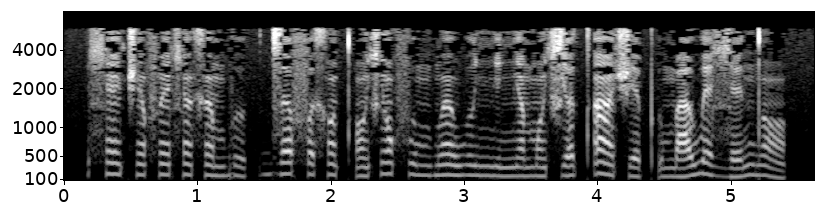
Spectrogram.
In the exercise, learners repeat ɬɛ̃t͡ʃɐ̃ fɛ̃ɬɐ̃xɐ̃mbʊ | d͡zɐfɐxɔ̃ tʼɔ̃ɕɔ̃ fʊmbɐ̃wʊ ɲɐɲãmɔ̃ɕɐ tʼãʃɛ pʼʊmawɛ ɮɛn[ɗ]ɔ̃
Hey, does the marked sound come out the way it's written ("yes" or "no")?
no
